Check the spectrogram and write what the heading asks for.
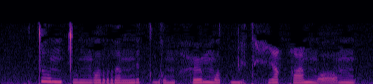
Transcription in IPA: t o˥˧ m tʷ ɘ˨ ŋ ɔ˨ r ʌ˨ ŋ ɘ˧˥˧ t ɡ o˨ m h ə˞˧˥˧ m ɔ˥˧ t b i˨ t h i˧˥˧ qʷ i˧˥˧ m ɔ̰˧˥˧ m

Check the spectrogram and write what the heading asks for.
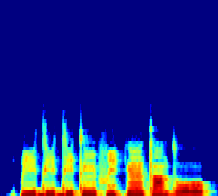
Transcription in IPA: k͡p i˨ d i˨ d i˨˦ t ĩ˧ f i˦ k ɛ̃˧ t ã˧ d o˨

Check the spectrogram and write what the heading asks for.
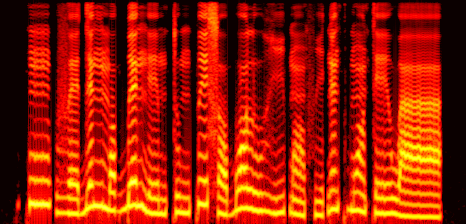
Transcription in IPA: kʷ ũ˦ | v ɛ˨ d ɛ˦ ŋ m ɔ˧ ɡ͡b ɛ˦ ŋ eː˨ m t u˨ ŋ p e˦ s ɔ˨ b ɔ˦ l u˧ ɣ i˨˦ ɓ ɔ̃˨ f i˨ ɗ ɛ̃˦ k b ɔ̃˦˨ t eː˧ w aː˨

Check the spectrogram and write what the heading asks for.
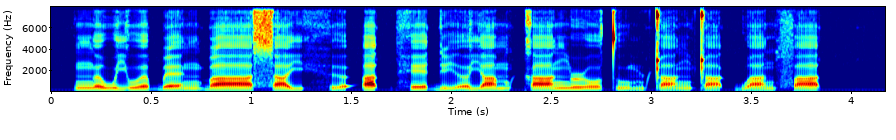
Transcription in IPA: ŋ ə˧ w j u˧ ə̯ ɓ ɛ˨˩˦ ŋ ɓ aː˧ s a˧ j h ɨ˨˩ ə̯ ʔ a˦˥ t̚ h e˧ ɗ i˨˩˦ ə̯ j a˧˥ m k a˧˥ ŋ ɹ o˧ t̪ u˨˩˨ m ʈ a˨˩˦ ŋ ʈ a˨˩ k̚ w a˧ n f a˦˥ t̚

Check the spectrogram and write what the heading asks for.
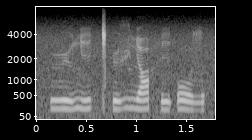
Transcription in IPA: β y˨˩˦ ʎ i˩˧˩ ǀʰ y˩˥ ʒ ʎ ɑ˧˥ h i˩˥ ʔ o˧˩ z

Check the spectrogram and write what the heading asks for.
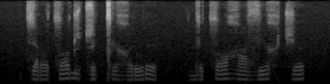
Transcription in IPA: t͡ɕ ɑ ɾ ɔ t͡s ɔ d ʏ ʈ͡ʂ ɪ ǀ i ʁ ʏ ɾ u ɾ ʏ | d ʏ t͡s ɔ ʁ ɑ z i χ t͡ʃ ə

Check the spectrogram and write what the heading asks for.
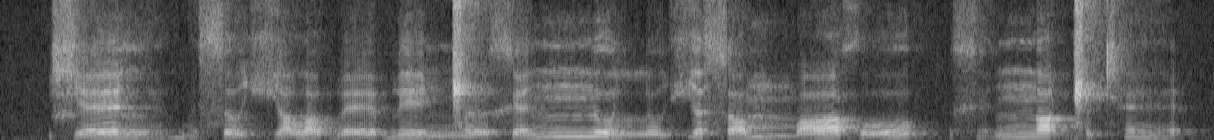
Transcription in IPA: ɕ ɛː˨˦ lː ɛ̤˨˦ b ə̤˨˩˦ s ɤ˨˩˦ ç ʌ˨˩˦ lˠ ɤ˨˦ b ɛː˨˩˦ b eː˥˧ ŋ͡ǁ əː˨˩˦ x ɛ˨˦ nː o˥˧ lː o˨˩˦ ç ʌ˥˧ s ɒ˨˦ mː ɒː˨˦ x o˨˦ | x ɛ̤˨˩˦ nː ɒ˥˧ ɡ͡ǁ ə˨˦ cʰ ɛ̤˥˧

